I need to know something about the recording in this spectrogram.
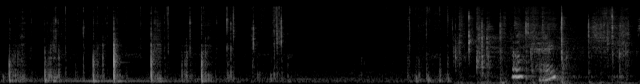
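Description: A handheld adhesive tape runner drawn across cardstock, giving a quick run of crackling clicks for about three seconds. Paper and cardstock rustle and shuffle as the pieces are handled near the end.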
